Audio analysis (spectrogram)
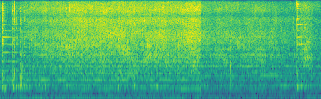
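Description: Boiled potatoes frying in red spice masala for a thick potato curry, with close sizzling and stirring that is broken by brief clatters. The frying cuts off sharply near the end, leaving quieter background sound, and no one speaks.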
